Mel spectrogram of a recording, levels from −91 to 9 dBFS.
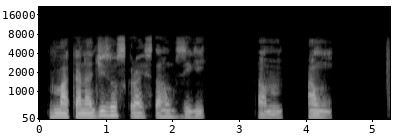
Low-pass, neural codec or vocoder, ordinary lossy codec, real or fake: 7.2 kHz; none; none; real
